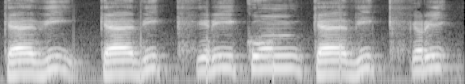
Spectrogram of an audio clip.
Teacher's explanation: ونحرص على كسره الذال والراء والراء مكسوره اذا مرققه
